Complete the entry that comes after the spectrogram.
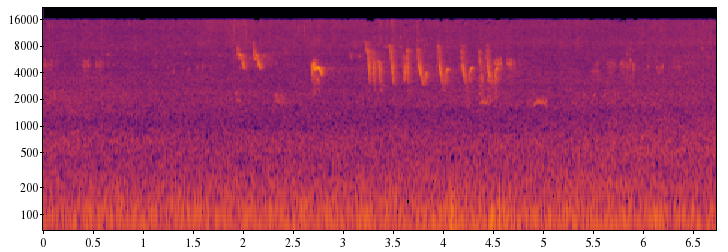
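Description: A small songbird giving a short run of quick, high chirps, starting about two seconds in and ending about five seconds in, over a low steady background rumble.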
